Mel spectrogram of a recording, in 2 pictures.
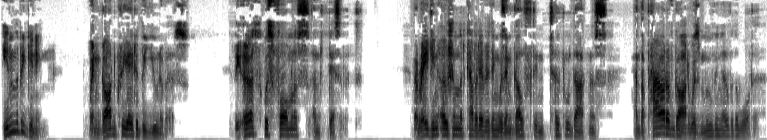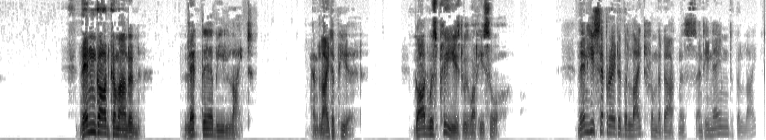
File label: good news english; eng english anglicized accent audio bible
